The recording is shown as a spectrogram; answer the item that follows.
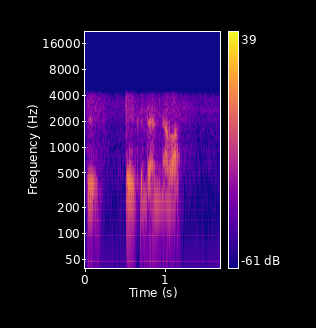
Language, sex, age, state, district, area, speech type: Hindi, male, 30-45, Madhya Pradesh, Harda, urban, conversation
